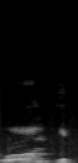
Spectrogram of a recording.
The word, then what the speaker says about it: ஓம்: பிரிச்சு விச்சாரத்துக்கு மட்டும்தான் பயன்படுத்துவோம் உச்சரிக்கும் போது வந்து பாத்தீங்கன்னா ஓம் ஏகாக்ஷரம் பிரம்ம ஓம் என்பது ஏக்க அக்சரம் அப்ப ஏக அக்சரத்தை வந்து பார்த்தீங்கன்னா செப்பரேட் பண்ணி ஆம் சொல்லக்கூடாது அப்படி சொன்னீங்க அப்படின்னா பிரேக் பண்றீங்கன்னு அர்த்தம் அது ஏகாட்சரத்தை பிரேக் பண்றது விச்சாரத்துக்கு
